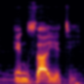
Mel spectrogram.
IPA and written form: æŋˈzaɪəti (Anxiety)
